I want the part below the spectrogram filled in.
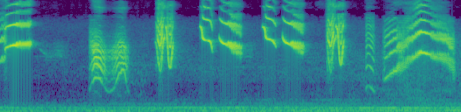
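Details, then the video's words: Oriental magpie-robin singing, meant to stimulate a silent bird into song: wavering warbled notes, harsh buzzy bursts and sweeping downslurs in separate phrases about half a second apart, with faint low hum beneath. "Pancingan Ampuh untuk Kacer yang Macet Bunyi"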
